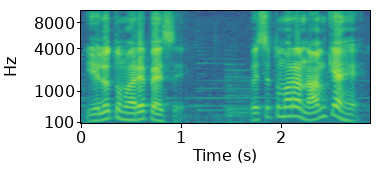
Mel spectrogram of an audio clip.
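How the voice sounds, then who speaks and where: A man's voice: fairly high pitch, expressive, brisk, fairly bright tone, soft background music. A man playing an earnest, principled young well-off suitor and son in a story, speaking firmly and sincerely. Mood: polite. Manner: earnest, firm. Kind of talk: Hindi moral story dialogue.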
